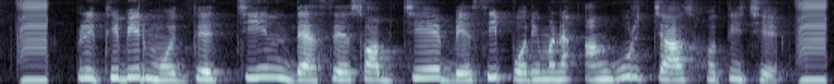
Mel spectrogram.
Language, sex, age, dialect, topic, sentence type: Bengali, female, 18-24, Western, agriculture, statement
